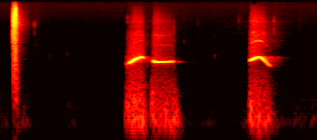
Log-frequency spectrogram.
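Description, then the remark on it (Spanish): After a brief click, a man whistles three short, breathy notes: two quick ones back to back, then a third after a short pause. No one speaks. “ante el chiflido que acababa de echar este güey, los ve de reojo por el rabillo del ojo y sigue caminando.”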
